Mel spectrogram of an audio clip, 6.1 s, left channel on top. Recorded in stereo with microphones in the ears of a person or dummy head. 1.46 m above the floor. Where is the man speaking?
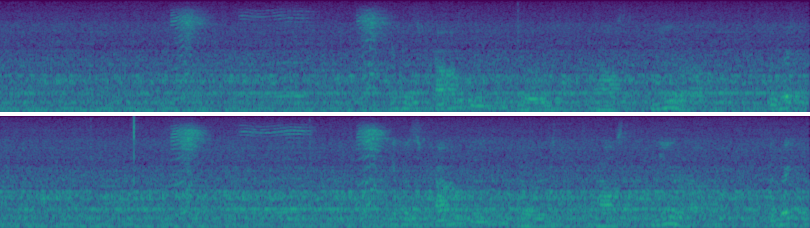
5° right (ahead or behind), 2.5 m.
